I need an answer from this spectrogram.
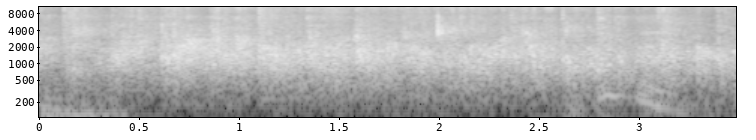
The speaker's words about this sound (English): ask that everyone please give a warm round of applause for our panelists.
